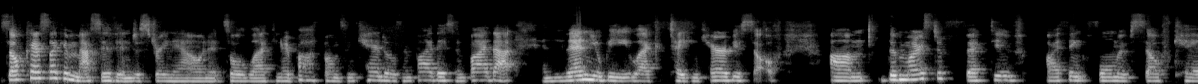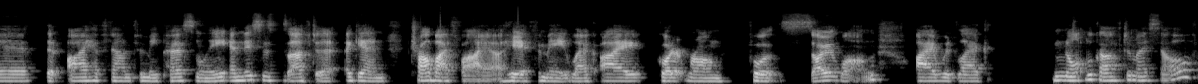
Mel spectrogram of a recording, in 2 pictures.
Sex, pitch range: female, 160-220 Hz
